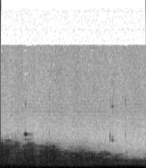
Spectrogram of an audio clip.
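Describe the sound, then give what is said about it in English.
A volcano eruption sound effect from a parody commercial: a loud, dense, continuous rumbling roar that holds steady throughout, with no separate blasts. “It's a volcano.”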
